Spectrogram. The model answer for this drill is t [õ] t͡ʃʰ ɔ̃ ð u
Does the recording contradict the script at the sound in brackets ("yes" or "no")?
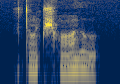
no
